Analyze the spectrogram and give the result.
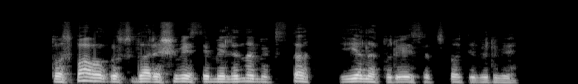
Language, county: Lithuanian, Kaunas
